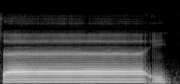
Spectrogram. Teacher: یہاں پر مد متصل ہے، چار الف کی مقدار کے برابر کھینچ کر پڑھیں گے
